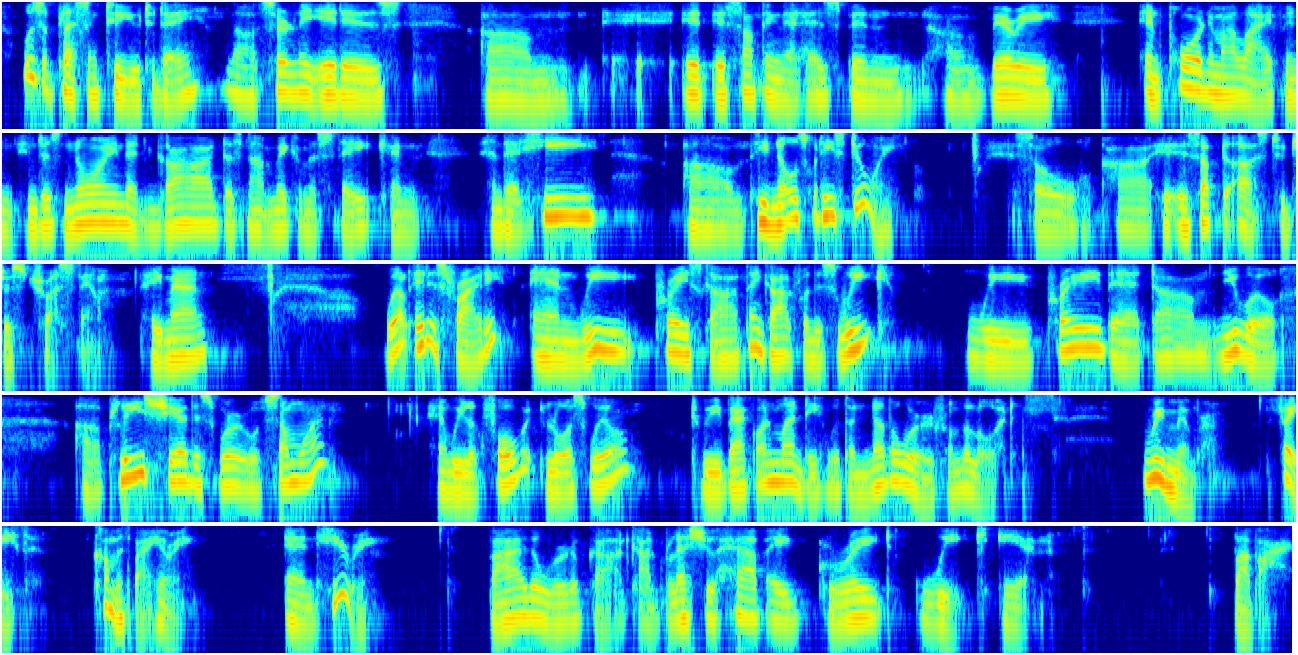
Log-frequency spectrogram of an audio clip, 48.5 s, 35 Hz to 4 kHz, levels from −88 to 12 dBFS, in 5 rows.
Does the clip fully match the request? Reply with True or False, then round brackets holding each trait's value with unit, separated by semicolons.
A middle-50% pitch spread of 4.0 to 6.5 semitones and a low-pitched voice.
True (5.6 semitones; 125 Hz)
